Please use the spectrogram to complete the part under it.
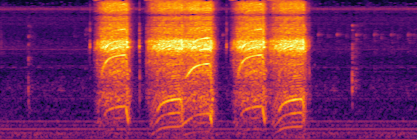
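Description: An impact wrench whirs in short bursts.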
